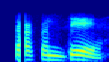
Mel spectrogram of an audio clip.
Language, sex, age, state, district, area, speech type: Bodo, female, 45-60, Assam, Chirang, rural, conversation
